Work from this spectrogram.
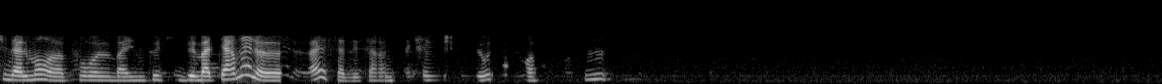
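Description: Echo with no canceller runs through the whole speech recording: a quieter, thinner copy trails each phrase by roughly 0.4 s at about 26 dB down, as the far end's loudspeaker feeds its microphone and nothing removes it. Speex codec damage is also present throughout and plainly audible: the voice sounds hoarse and noisy, with a rough edge, which points to a low-bitrate setting of around 11 kbps that leaves the excitation starved of bits. VoIP packet loss concealed by the speech codec shows up at 3.81 to 3.97 s and 7.03 to 7.12 s. The decoder stretches the last sound into a fading buzzy tone or coloured noise, consistent with about 40 ms and 60 ms of lost audio, and the voice stays weak briefly afterward.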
